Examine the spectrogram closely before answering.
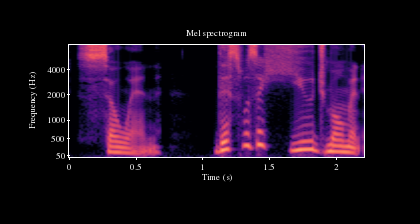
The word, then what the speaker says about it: Samhain: And by the way, it's pronounced sewin.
